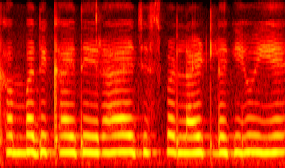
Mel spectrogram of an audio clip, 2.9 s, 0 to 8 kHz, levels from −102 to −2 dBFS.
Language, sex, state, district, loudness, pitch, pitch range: Hindi, female, Bihar, Kishanganj, -31 LUFS, 290 Hz, 285-295 Hz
